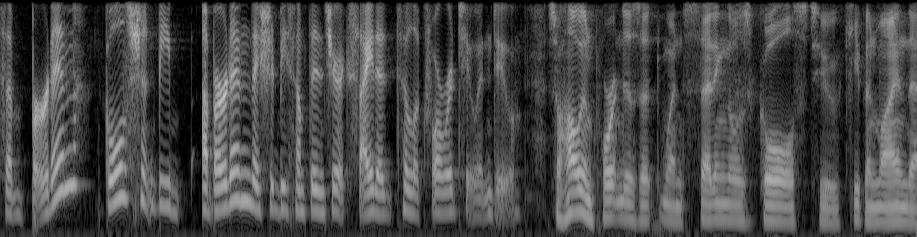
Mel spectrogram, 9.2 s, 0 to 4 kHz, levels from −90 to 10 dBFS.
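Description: No technical faults can be heard anywhere in this recording. The speech continues without interruption or audible damage from its first moment to its last.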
